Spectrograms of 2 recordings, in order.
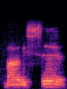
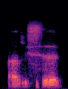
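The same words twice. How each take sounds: First: Said in the usual way. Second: Unvoiced, much softer, just breathed out; whispered to himself. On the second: Real, not acted. Repeating the forgotten name to himself, whispered. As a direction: mutter the name under his breath.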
